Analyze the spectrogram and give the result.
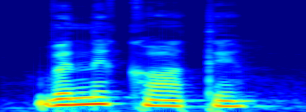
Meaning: to arise, to crop up, to emerge, to spring up, to appear
- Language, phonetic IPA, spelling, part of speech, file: Ukrainian, [ʋeneˈkate], виникати, verb, Uk-виникати.ogg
